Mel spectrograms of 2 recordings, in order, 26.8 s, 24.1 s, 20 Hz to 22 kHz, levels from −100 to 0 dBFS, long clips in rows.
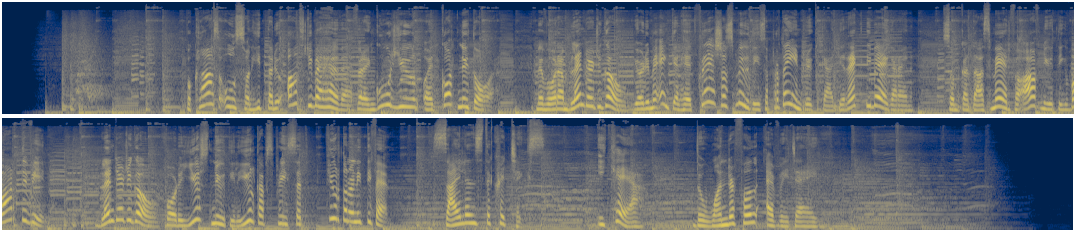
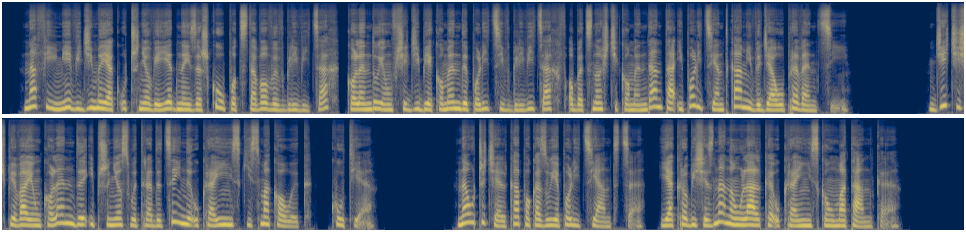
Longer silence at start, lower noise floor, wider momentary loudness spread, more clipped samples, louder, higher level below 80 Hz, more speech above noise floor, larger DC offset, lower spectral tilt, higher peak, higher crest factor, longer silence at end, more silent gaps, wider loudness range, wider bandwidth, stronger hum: first, 0.55 s vs 0.25 s; second, -69 dBFS vs under -90 dBFS; first, 16 LU vs 8 LU; neither; about the same, -20 LUFS vs -20 LUFS; first, -38 dBFS vs -54 dBFS; second, 50 dB vs over 70 dB; neither; about the same, -4.5 dB/octave vs -4.5 dB/octave; about the same, -4 dBFS vs -4 dBFS; about the same, 18 dB vs 16 dB; first, 1.35 s vs 0.85 s; second, none vs 10.70-11.45 s, 16.80-17.55 s; about the same, 4 LU vs 3 LU; about the same, over 20 kHz vs 19 kHz; neither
